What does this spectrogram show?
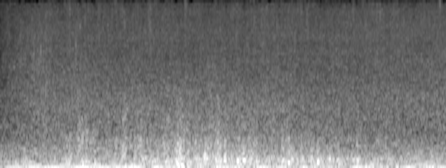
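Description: Steady, dense rain with a low rumble underneath that swells and then settles about two seconds in.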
